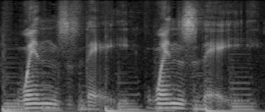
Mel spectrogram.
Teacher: Divides la palabra en 2 sílabas. La sílaba que lleva la fuerza de voz es la primera, contando de izquierda a derecha. · Se escribe con S, pero la pronunciación va con Z. La D no suena en esta palabra.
